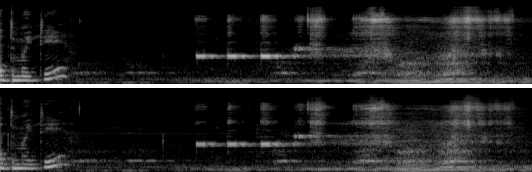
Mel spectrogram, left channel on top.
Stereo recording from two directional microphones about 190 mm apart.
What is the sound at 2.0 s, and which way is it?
Rub, 30° left (ahead or behind).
